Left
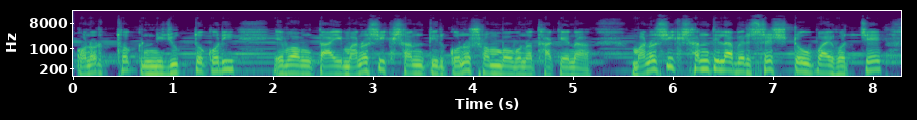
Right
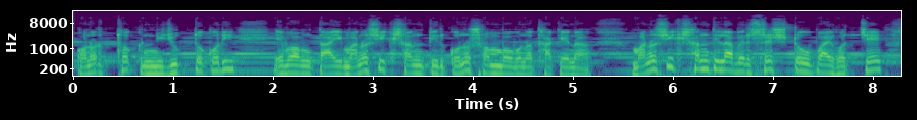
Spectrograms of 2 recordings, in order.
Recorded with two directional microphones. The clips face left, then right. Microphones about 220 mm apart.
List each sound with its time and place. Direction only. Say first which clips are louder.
0.1 s speech: left 4 dB; 50° left (ahead or behind)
